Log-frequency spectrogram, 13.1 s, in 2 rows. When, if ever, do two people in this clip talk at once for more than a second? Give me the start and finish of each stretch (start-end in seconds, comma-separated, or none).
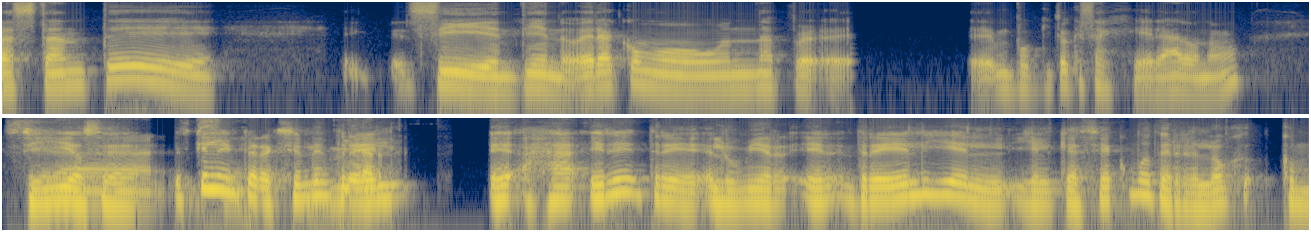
6.7-8.6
